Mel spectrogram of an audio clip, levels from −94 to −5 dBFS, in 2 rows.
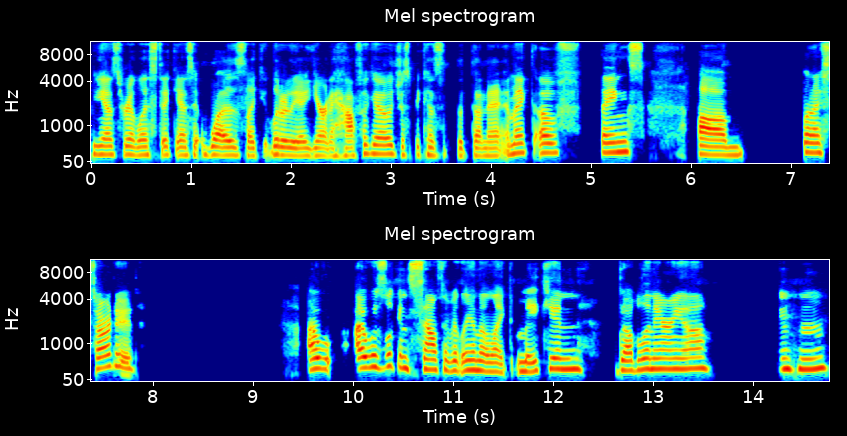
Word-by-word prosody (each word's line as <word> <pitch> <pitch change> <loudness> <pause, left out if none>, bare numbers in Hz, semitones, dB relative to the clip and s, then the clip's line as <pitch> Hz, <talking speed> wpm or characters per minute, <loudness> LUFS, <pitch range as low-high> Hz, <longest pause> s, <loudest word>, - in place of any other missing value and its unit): be 190 -1 -2
as 185 0 -2
realistic 180 -1 -3
as 170 +1 -2
it 175 - -4
was, 170 -2 0
like, 160 -1 -2
literally 175 -3 +1
a - - -1
year 160 +1 -1
and 155 - -2
a - - -5
half 165 +2 0
ago, 200 -1 0
just 180 -4 -8
because 175 -3 -5
the 160 - -4
dynamic 165 +8 -1
of 220 +1 +2 0.4
things. 235 +2 +1 0.5
Um, 180 -1 +4 0.6
but 230 - +3
I 225 - +2
started 280 +1 +2 1.7
I 245 - +6
w 270 - +2 0.2
I 275 - +7
was 300 -1 +1
looking 300 -4 +1
south 245 -1 +3
of 230 - -1
Atlanta, 225 0 +2
like, 200 -3 -2
Macon, 255 +5 +1 0.3
Dublin 240 +3 +2
area. 260 +1 +1 0.7
Mhm. 260 +1 +1
210 Hz, 150 wpm, -23 LUFS, 175-255 Hz, 1.7 s, I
